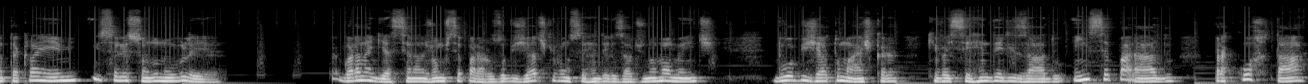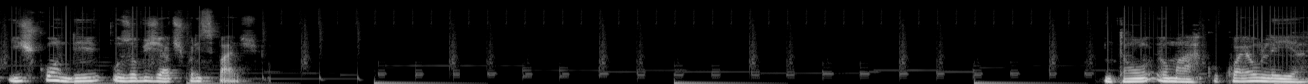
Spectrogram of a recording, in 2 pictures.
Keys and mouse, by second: 3.0 click, 3.6 Escape, 6.1-7.4 drag, 9.7 F12, 9.7 Escape, 11.1-13.2 drag, 16.0 Escape, 16.8-18.7 drag, 18.7 ctrl+s, 19.5-26.1 drag.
